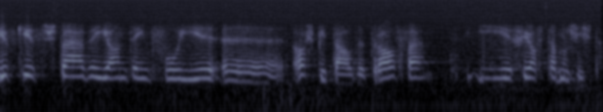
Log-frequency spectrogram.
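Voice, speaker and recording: Over music in the background, a woman talks at a fairly slow pace with a fairly low pitch and fairly even intonation. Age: 60s. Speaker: caller. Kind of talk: phone-in question. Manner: halting.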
